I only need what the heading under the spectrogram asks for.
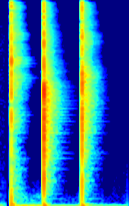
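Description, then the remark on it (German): Three sharp, fairly loud hand claps spaced about half a second apart with a little echo after each, and no talking around them. “Leute, wir klatschen nochmal. Einmal klatschen.”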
